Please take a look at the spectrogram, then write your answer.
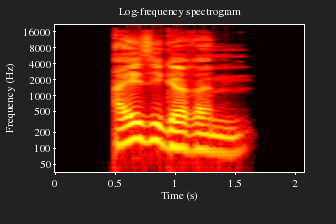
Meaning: strong dative masculine/neuter singular comparative degree of eisig
- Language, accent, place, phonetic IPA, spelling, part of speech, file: German, Germany, Berlin, [ˈaɪ̯zɪɡəʁəm], eisigerem, adjective, De-eisigerem.ogg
